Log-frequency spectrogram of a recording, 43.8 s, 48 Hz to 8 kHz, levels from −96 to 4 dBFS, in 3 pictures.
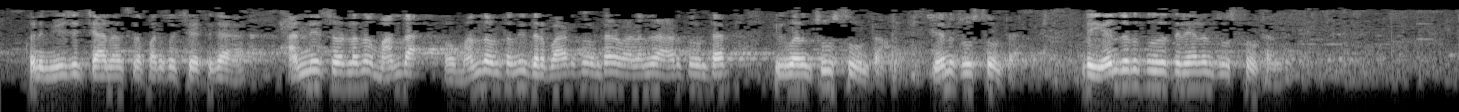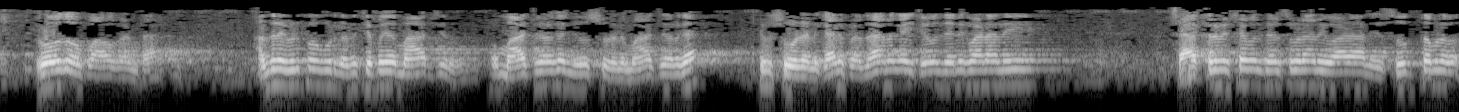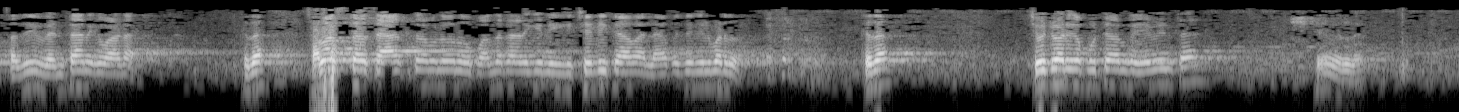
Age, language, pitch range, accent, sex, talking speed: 50-69, Telugu, 140-235 Hz, native, male, 100 wpm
